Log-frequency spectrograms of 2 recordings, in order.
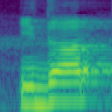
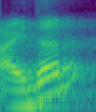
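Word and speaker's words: either: এরপর দেখেন বন্ধুরা, যদি each of, ওয়ান অফ, ইদার অফ, নিদার অফ। এখন দেখেন এখানে কিন্তু অনেকেই উচ্চারণটা, এটা দুটো উচ্চারণই রাইট আছে, একটি হলো আইদার, একটি হলো নিদার।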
